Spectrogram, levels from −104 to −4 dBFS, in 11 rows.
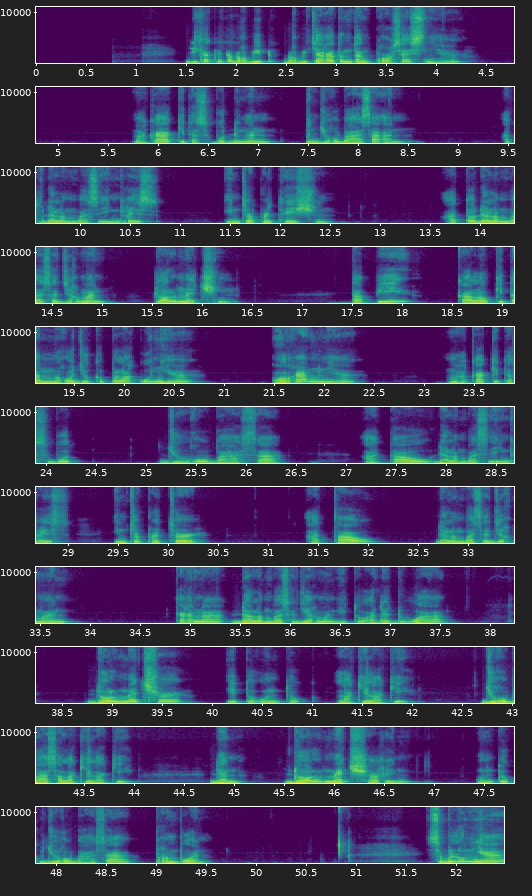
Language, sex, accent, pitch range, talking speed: Indonesian, male, native, 130-185 Hz, 70 wpm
